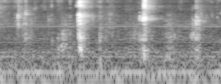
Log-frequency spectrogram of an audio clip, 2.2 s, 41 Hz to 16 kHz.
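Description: A person biting and chewing braised meat off the bone, with two loud sharp smacks of tearing meat about 0.8 s and 1.5 s in.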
